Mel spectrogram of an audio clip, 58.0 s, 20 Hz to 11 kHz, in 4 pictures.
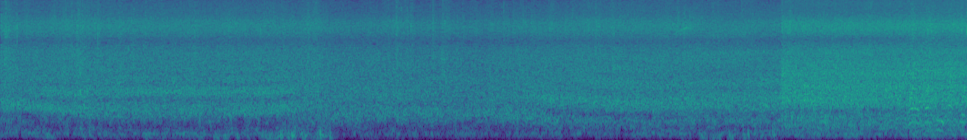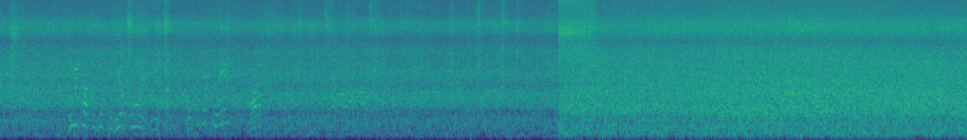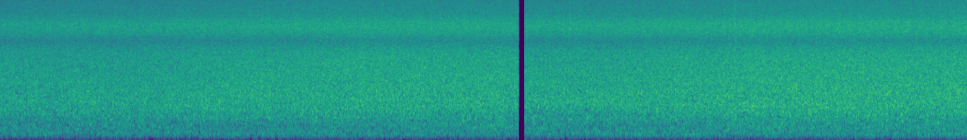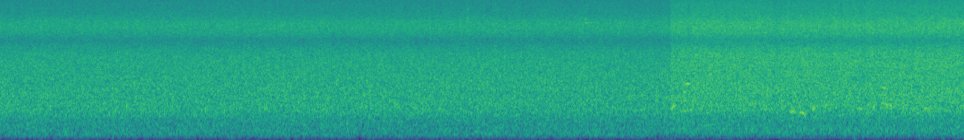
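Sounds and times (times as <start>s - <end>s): water rushing over rocks: 0.0s - 57.9s.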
